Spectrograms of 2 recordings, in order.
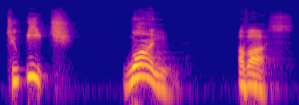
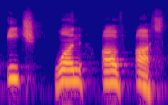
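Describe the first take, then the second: First: EACH and ONE punched loud, rising to one; preacher driving home "To each one of us"; stress on each one. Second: "each one of us" drawn out slowly, weight on "one"; slow it down and lean on "one"; preacher repeating "each one of us" slowly; slow emphatic repeat. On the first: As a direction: hit "each" then land hard on "one". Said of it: "Double emphasis". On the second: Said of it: "Double emphasis on the individual". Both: Shown as a demonstration.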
